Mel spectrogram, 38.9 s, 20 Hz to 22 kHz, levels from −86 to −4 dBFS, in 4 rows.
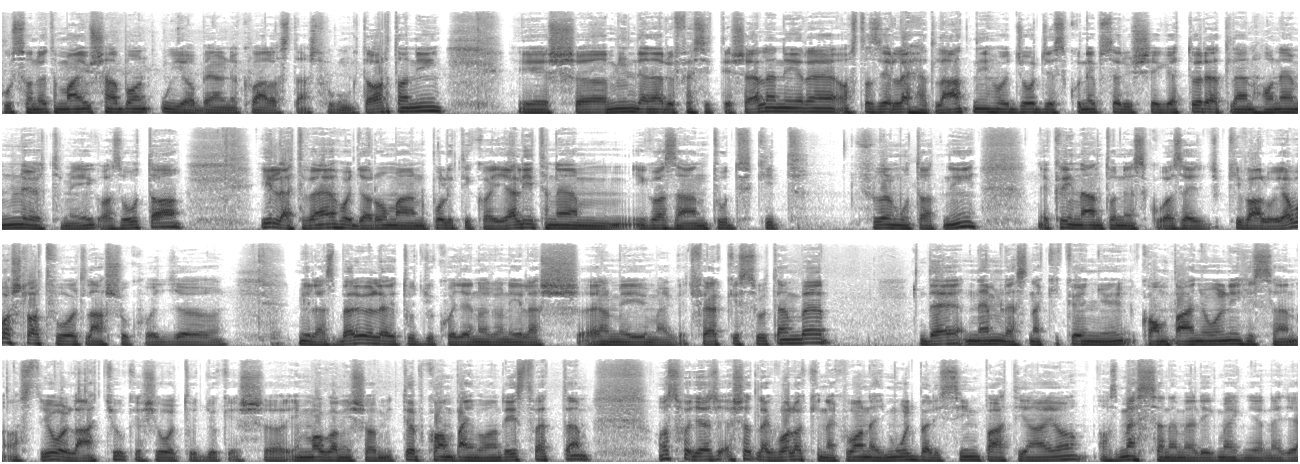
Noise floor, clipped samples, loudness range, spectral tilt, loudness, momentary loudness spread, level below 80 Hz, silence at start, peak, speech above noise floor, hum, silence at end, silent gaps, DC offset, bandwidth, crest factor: -48 dBFS; under 0.1%; 2 LU; -5.5 dB/octave; -22 LUFS; 6 LU; -40 dBFS; 0 s; -10 dBFS; 26 dB; none; 0 s; none; under 0.1%; 15.5 kHz; 12 dB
